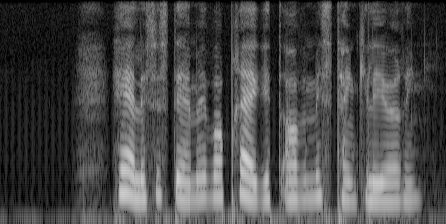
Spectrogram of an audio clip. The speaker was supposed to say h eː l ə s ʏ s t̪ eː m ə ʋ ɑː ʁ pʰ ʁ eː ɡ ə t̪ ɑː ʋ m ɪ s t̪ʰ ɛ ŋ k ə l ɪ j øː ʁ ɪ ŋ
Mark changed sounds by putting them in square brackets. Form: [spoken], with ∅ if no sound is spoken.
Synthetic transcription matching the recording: h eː l ə s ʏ s t̪ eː m ə ʋ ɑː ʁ pʰ ʁ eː ɡ ə [t̪ʰ] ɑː ʋ m ɪ s t̪ʰ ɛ ŋ k ə l ɪ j øː ʁ ɪ ŋ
